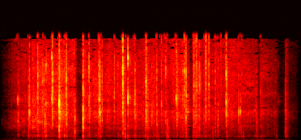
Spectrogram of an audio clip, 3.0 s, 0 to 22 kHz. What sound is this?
06 garra mecanica
banda, garra, transportador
